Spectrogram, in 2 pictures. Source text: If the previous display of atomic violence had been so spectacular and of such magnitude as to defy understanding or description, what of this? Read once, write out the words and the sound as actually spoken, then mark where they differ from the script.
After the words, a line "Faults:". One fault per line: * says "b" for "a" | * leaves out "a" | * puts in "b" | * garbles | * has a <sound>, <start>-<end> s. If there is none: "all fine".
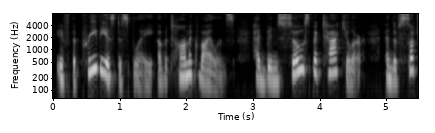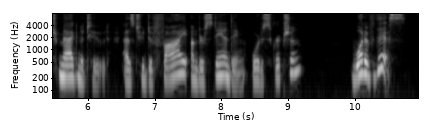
If the previous display of atomic violence had been so spectacular and of such magnitude as to defy understanding or description, what of this?
Faults:
all fine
